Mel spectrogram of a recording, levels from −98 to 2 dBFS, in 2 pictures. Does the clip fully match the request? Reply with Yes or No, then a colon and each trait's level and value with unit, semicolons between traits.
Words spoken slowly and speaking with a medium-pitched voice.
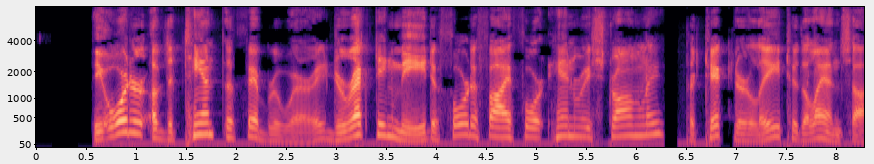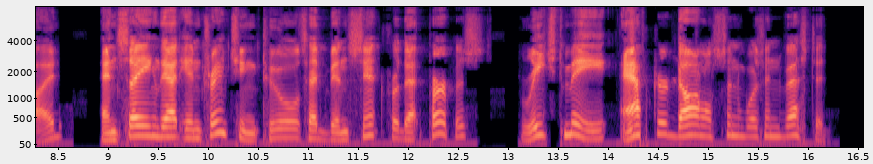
Yes: slow, 130 wpm; medium, 155 Hz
